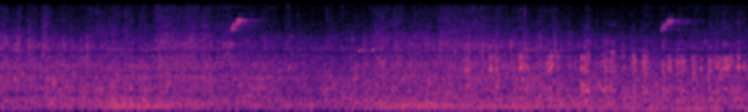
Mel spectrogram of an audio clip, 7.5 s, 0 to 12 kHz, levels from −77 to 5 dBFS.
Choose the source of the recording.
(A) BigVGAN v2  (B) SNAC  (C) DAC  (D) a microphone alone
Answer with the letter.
D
